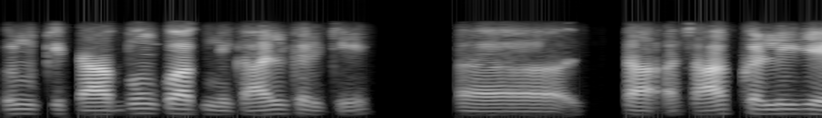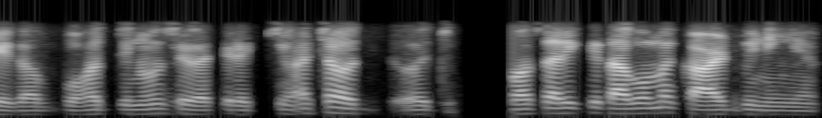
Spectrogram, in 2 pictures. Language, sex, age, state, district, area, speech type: Urdu, male, 30-45, Uttar Pradesh, Gautam Buddha Nagar, urban, conversation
